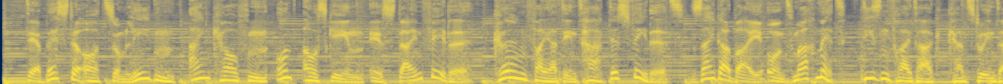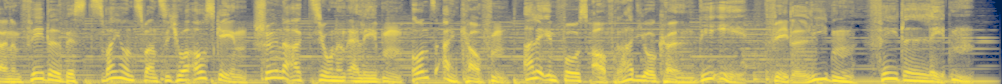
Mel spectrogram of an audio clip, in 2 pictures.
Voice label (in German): radio koeln werbung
